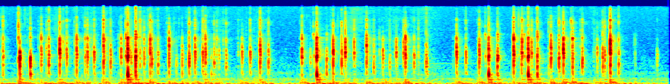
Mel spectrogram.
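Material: Plastic.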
